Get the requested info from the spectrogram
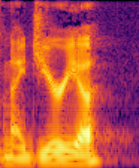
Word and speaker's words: Niger: If you notice, Simeon was called, well, it's mostly people would pronounce it Niger. I think that's because of Nigeria. The term means black man, but the pronunciation may offend you. So will you just brace yourself here while I traverse a social taboo? The way to pronounce it is Niger.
